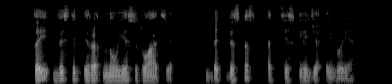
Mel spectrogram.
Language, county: Lithuanian, Panevėžys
